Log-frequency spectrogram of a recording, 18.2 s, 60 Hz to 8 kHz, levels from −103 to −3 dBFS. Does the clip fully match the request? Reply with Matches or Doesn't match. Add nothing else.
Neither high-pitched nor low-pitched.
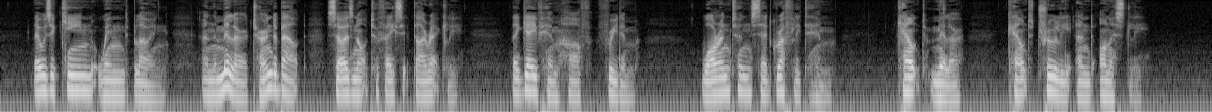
Doesn't match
